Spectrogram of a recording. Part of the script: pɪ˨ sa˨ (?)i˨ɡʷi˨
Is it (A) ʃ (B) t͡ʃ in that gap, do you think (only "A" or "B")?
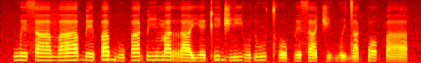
B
